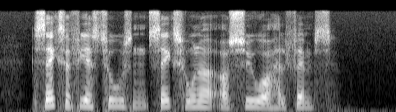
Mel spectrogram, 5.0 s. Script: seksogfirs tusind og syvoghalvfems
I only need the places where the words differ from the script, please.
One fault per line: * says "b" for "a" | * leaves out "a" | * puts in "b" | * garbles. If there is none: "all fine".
* puts in "seks hundrede"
